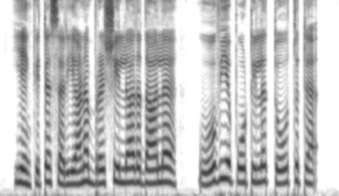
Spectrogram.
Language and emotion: Tamil, sad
